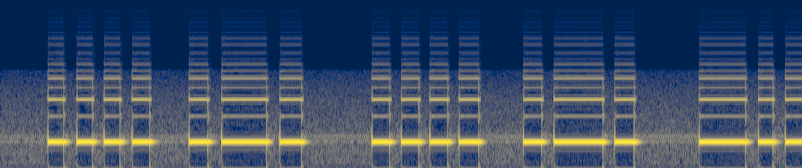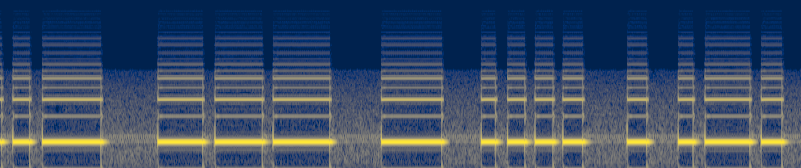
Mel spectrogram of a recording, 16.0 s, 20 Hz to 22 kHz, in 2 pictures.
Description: Morse code, heard as a keyed tone, about 8 wpm, 650 Hz, with noise. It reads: HR HR<BT>OTHER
